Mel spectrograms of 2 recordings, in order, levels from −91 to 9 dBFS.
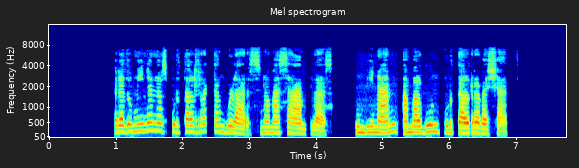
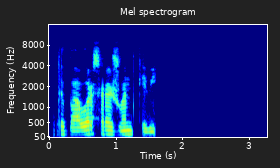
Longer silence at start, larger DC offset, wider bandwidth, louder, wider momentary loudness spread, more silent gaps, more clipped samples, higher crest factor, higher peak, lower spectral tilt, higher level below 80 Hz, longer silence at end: first, 1 s vs 0.15 s; neither; about the same, 7.6 kHz vs 8 kHz; first, -19 LUFS vs -34 LUFS; second, 8 LU vs 12 LU; first, 1.78-1.83 s, 1.97-2.01 s, 2.38-2.46 s, 4.26-4.58 s, 5.25-5.29 s, 5.87-5.91 s, 6.08-6.12 s vs 1.29-1.34 s; neither; about the same, 18 dB vs 20 dB; first, -2 dBFS vs -16 dBFS; about the same, -6 dB/octave vs -5 dB/octave; first, -62 dBFS vs -80 dBFS; second, 0.9 s vs 1.7 s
